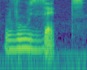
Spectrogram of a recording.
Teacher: vous is ending with S, and then you tend to make a little link between them. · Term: liaison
